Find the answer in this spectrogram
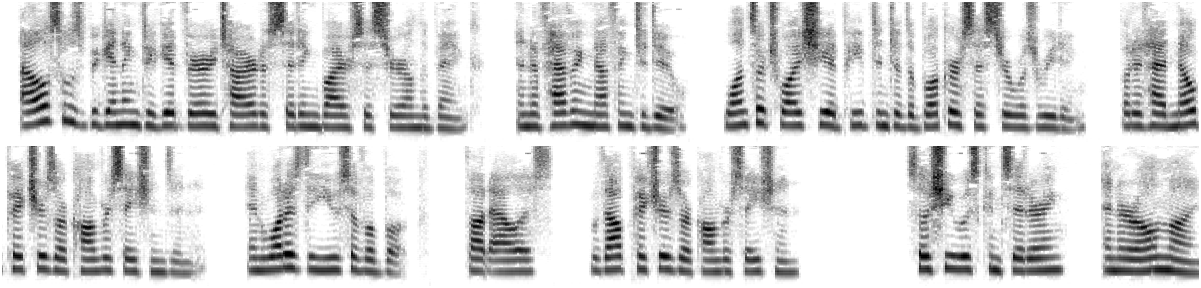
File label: male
